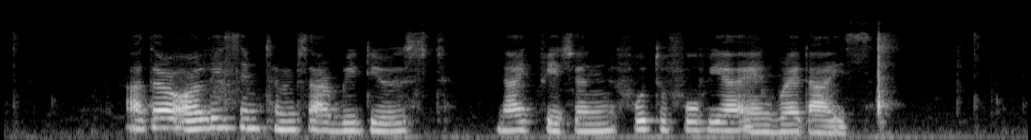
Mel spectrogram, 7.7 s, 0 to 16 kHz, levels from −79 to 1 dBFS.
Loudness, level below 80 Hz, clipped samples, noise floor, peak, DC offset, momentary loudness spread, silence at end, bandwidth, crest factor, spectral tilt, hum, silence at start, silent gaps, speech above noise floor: -21 LUFS; -44 dBFS; under 0.1%; -55 dBFS; -2 dBFS; under 0.1%; 11 LU; 1.05 s; 7.6 kHz; 20 dB; -8 dB/octave; none; 0.95 s; none; 35 dB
